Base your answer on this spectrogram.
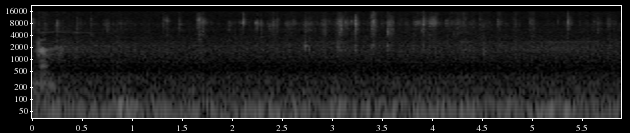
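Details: Four guinea pigs (two males: tri-colour and red Americans; two females: long-haired mini Yak and Abyssinian) munch freshly washed garden romaine lettuce with soft, irregular crisp clicks over a low background rumble.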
